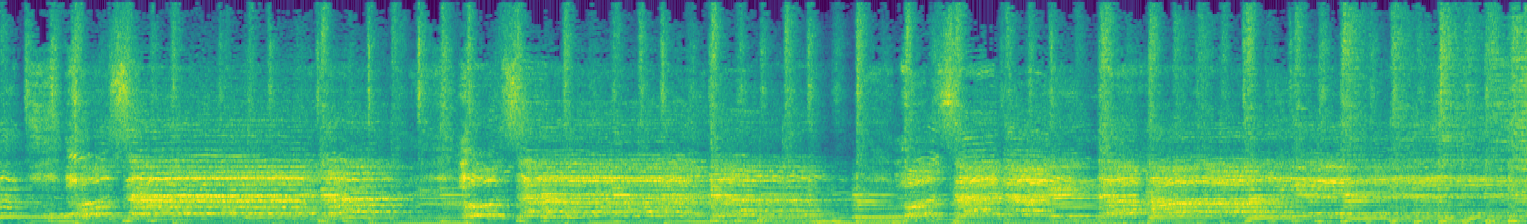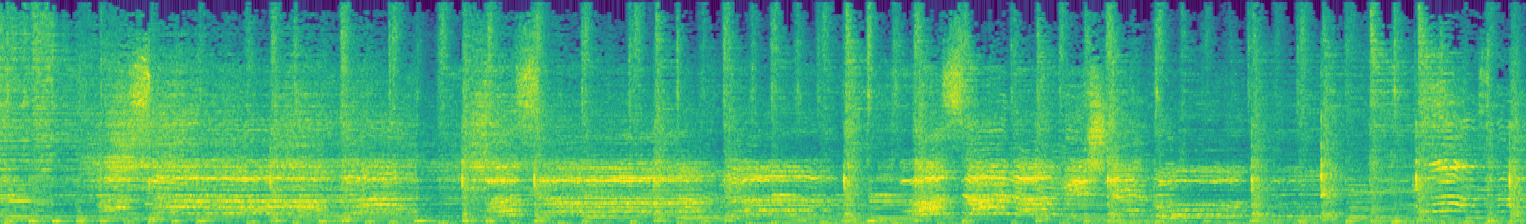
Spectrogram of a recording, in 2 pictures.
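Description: Gospel choir and lead singers singing a worship song live over a steady beat, the full ensemble loud and continuous throughout.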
